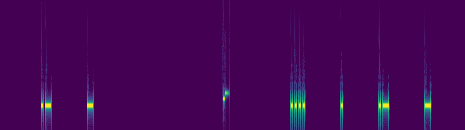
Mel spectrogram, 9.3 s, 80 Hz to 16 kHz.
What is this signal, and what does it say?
Morse code, heard as a keyed tone, about 29 wpm, spaced as for 10 wpm, 690 Hz. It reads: AT HEAT
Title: 6x Character Spacing - Top 500 Words - 30wpm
